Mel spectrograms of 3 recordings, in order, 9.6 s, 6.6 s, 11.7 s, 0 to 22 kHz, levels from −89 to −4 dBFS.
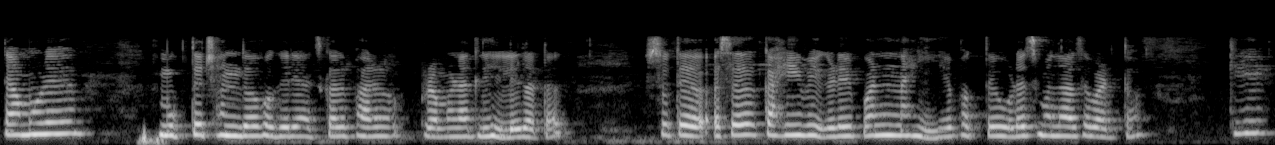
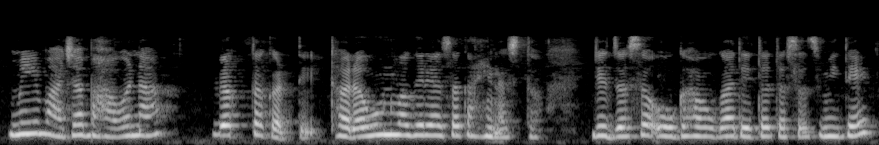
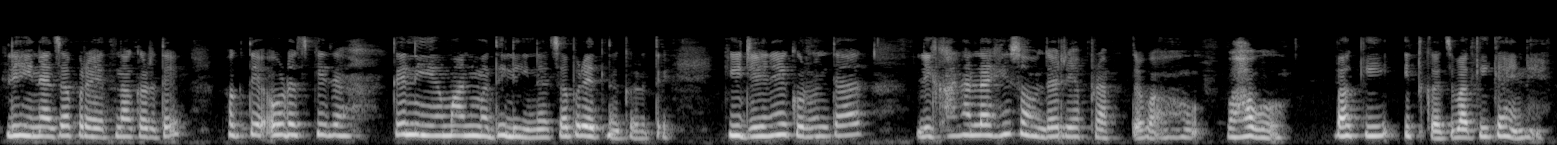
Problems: background sounds at intervals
